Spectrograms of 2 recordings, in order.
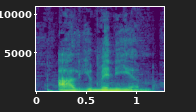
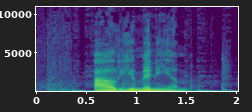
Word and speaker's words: aluminium: is aluminum aluminum and in British English it is called aluminium repeat after me aluminium it is interesting to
